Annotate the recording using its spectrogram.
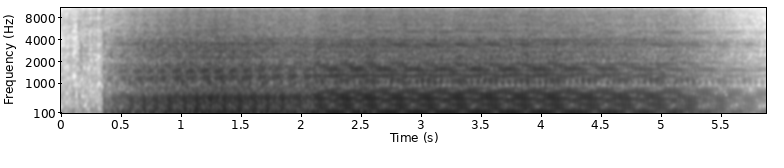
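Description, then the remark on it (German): A small Rex engine starts up and runs at a steady, droning idle, its pitch shifting slightly partway through, fairly loud, with no one speaking. “Jetzt hören wir mal in unseren kurzen sechssekündigen O-Ton, ob der richtige Sound rüberkommt.”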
